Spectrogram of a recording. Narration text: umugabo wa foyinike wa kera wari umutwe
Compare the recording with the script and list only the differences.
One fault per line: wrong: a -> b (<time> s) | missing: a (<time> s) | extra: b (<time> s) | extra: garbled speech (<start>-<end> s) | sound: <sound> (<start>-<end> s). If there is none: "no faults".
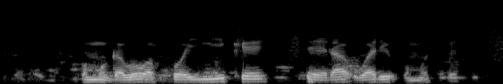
missing: wa (2.5 s)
